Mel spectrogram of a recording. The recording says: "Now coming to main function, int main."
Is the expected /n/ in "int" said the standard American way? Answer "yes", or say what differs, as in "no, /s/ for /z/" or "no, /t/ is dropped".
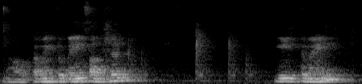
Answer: no, /n/ is dropped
